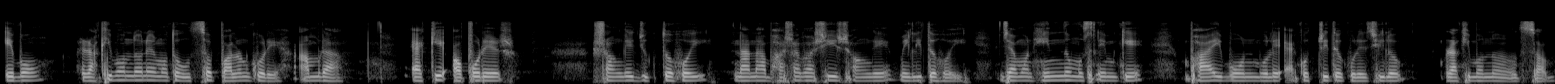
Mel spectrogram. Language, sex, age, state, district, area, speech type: Bengali, female, 30-45, West Bengal, Paschim Bardhaman, urban, spontaneous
